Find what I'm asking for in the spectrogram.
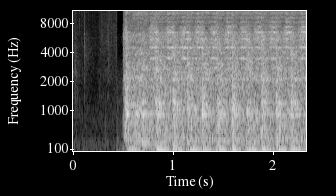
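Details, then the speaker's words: Engine fired up after a new cam belt and cam timing set to 133 inlet, 120 exhaust (exhaust previously 138), plugs refitted, before a dyno session: cranks and fires at once, settling to a steady even idle with no rattles or misfires; still runs fine. "It runs, Phil. Yeah. So as you can see, it still runs."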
